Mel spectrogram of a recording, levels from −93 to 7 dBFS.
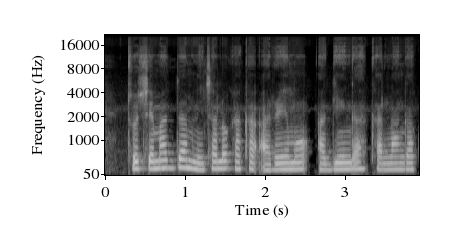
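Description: Speech, with no audible technical faults anywhere.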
